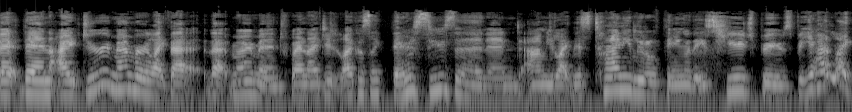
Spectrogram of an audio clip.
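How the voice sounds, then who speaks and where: In an Australian accent, a woman speaks at a moderate pace and medium pitch, with lively intonation and hardly any pauses. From Tasmania, Australia. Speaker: podcast co-host. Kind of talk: casual chat.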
